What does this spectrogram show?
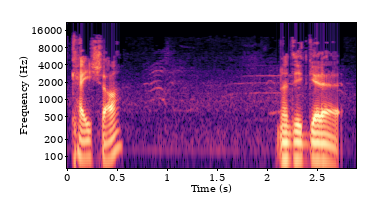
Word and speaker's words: Katia: It is spelled K A T I A K C Katia, but I have been told it's Kaca.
